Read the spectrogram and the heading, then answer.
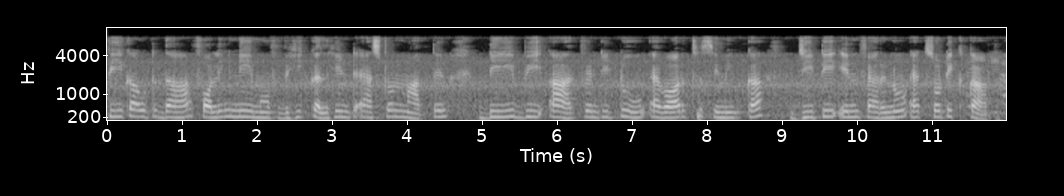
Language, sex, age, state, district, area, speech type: Punjabi, female, 30-45, Punjab, Barnala, rural, spontaneous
